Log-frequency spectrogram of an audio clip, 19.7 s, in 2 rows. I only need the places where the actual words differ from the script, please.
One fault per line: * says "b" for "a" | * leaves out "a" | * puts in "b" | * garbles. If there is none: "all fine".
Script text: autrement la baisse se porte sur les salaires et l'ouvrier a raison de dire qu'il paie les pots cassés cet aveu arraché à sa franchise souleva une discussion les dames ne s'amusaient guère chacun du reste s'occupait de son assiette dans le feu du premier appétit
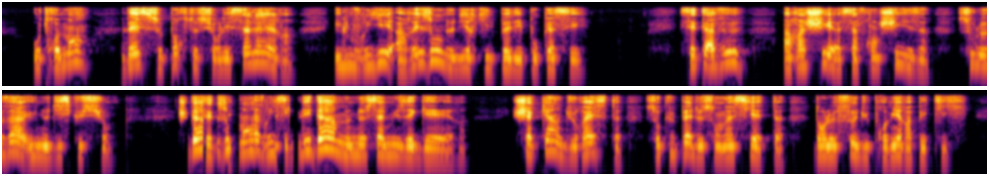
* leaves out "la"
* garbles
